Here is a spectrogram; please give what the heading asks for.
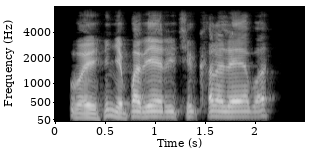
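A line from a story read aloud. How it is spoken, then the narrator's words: Moaning. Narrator (Russian): простонал сплинтер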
